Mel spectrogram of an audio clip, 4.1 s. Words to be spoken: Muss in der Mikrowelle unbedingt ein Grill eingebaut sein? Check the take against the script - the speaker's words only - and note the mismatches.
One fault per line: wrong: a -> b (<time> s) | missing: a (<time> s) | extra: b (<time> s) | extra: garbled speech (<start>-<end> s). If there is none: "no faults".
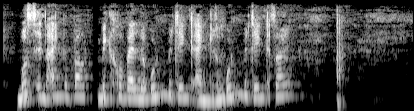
wrong: der -> eingebaut (0.5 s)
wrong: eingebaut -> unbedingt (2.2 s)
